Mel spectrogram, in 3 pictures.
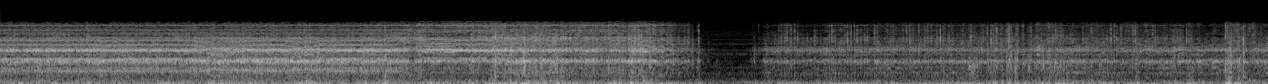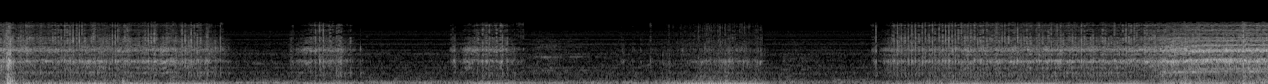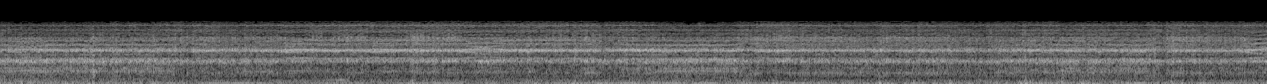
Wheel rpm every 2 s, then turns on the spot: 160, 160, 160, 70, 60, 70, 70, 30, 10, 10, 10, 60, 140, 160, 160, 160, 160, 160, 160.
none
